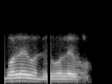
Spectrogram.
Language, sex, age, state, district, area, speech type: Assamese, male, 60+, Assam, Lakhimpur, urban, conversation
